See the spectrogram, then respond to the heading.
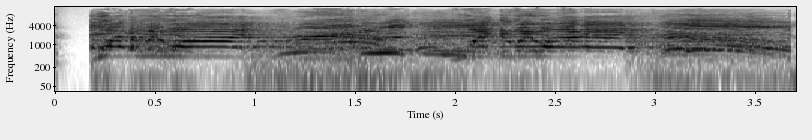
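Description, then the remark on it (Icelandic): A crowd of protesters supporting Britney Spears shouts the slogan "Free Britney" in unison, loud and continuous, with voices rising in rhythmic, pitched bursts of chanting and cheering. “Frelsum Brittany hrópar þessi hópur mótmælenda.”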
